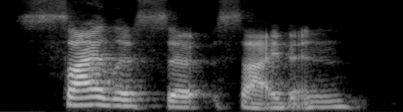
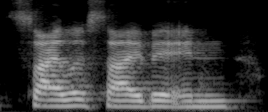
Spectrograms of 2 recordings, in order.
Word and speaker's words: psilocybin: So this psychedelic component in mushrooms is called psilocybin. I hope I said that right. There's a silent P at the beginning.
